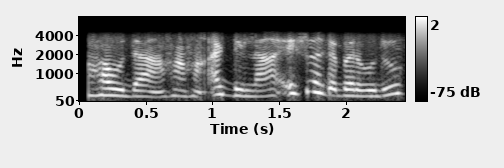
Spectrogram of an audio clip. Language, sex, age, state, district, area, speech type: Kannada, female, 30-45, Karnataka, Uttara Kannada, rural, conversation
